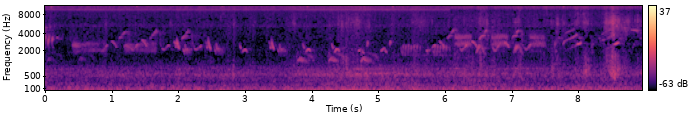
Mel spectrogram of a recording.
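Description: Faint outdoor birdsong: many short chirps and whistled calls scattered throughout, over a low steady background rumble.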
